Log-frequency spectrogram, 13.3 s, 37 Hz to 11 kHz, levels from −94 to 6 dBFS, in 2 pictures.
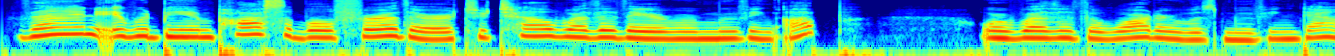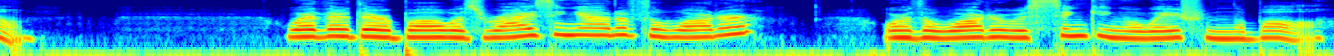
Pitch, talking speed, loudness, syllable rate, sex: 255 Hz, 170 wpm, -15 LUFS, 5.0 syllables/s, female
